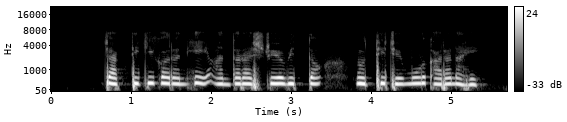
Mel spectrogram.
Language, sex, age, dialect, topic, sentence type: Marathi, female, 60-100, Northern Konkan, banking, statement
